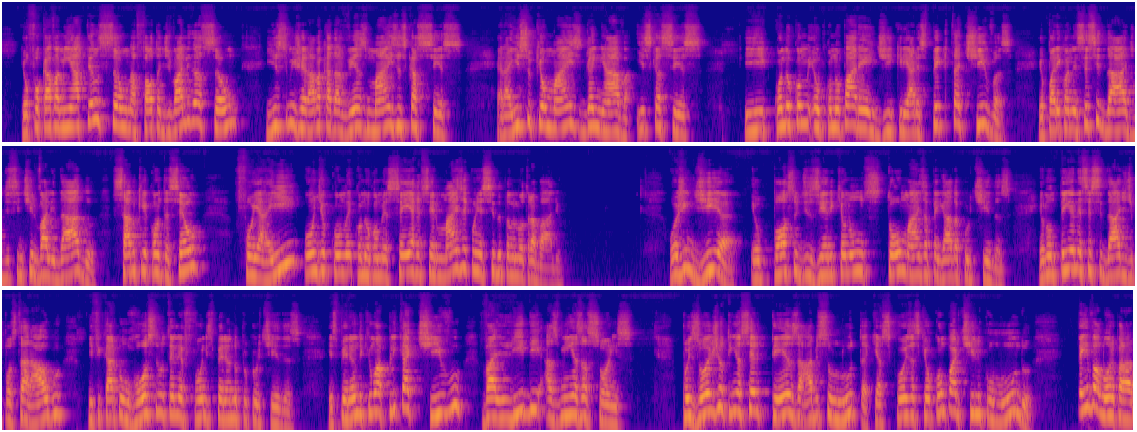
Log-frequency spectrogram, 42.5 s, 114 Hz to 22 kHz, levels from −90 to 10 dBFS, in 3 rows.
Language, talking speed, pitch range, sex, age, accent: Portuguese, 170 wpm, 165-215 Hz, male, 20-39, Brazilian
